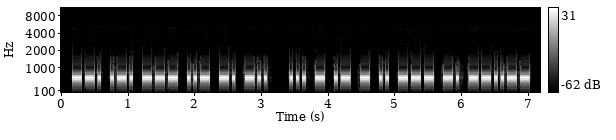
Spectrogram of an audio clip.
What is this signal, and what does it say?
Morse code, heard as a keyed tone, about 25 wpm, 600 Hz. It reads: GROUND STATION,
